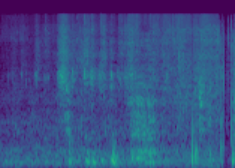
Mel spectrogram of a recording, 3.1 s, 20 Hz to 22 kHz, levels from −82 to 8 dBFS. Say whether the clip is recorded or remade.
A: recorded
